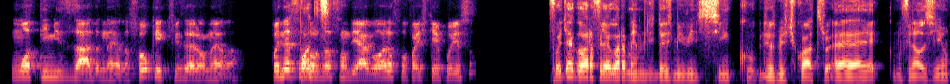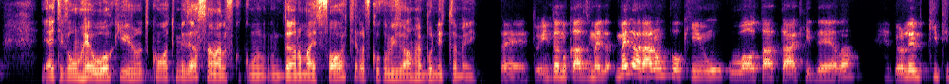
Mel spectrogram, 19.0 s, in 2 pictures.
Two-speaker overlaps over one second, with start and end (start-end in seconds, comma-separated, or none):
none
